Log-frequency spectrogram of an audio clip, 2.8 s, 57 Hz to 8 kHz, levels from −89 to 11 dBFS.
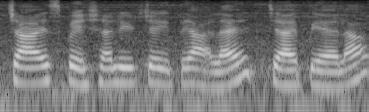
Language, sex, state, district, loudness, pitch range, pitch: Marathi, female, Maharashtra, Mumbai Suburban, -16 LUFS, 185-210 Hz, 200 Hz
